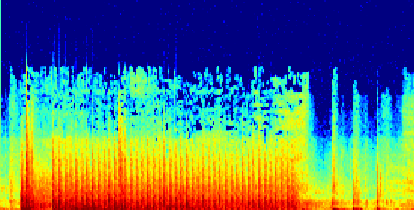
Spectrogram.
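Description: Sustained automatic gunfire in Call of Duty Warzone, a loud, close machine-gun burst lasting several seconds, followed by a few scattered single shots.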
